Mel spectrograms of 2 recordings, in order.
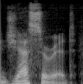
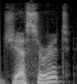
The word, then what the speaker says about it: Gesserit: It is no accident that the pronunciations of Gesserit and Jesuit are similar, as he envisioned his maternal aunts and the Bene Gesserit of Dune as female Jesuits.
